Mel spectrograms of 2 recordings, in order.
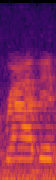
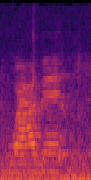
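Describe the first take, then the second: First: The word begins with an R sound. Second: The word begins with a W sound.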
